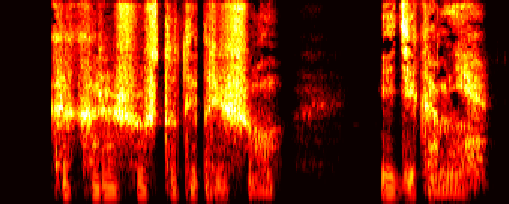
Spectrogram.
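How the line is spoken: Sleepy whisper. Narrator (Russian): Марго сонно прошептала

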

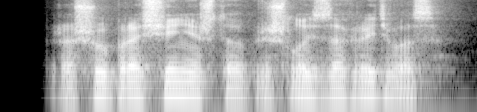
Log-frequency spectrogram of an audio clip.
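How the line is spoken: Plain. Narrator (Russian): говорит доктор Кусум

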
